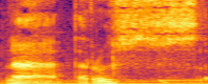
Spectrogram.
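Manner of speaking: ordinary talk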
